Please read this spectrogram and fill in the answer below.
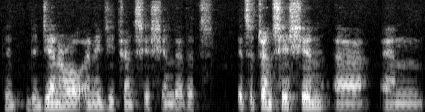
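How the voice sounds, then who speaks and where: Dutch-accented man, flat halting speech. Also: medium pitch. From Netherlands. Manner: halting, many fillers and restarts. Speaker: guest, mining entrepreneur. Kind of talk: interview answers.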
